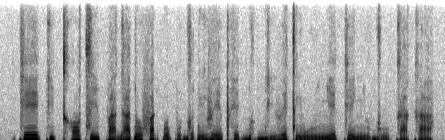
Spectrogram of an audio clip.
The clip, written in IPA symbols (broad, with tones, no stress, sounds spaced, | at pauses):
k eː˦ k i˦ kʰ ɔ˨ t͡s i˦ p a˨ ɡ a˨˦ ɗ o˨ f a˦ k͡p o˨ p ʊ˨ ɡ ʊ˨ ɗ ĩ˨ v eː˦ pʰ e˦ ɡ͡b ʊ˦ ɡ͡b iː˨ β e˦ t ĩ˨ w u˨ ɲ eː˦ k e˦˨ ɲ u˨˦ ɡ uː˨ k a˦˨ k a˦˨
